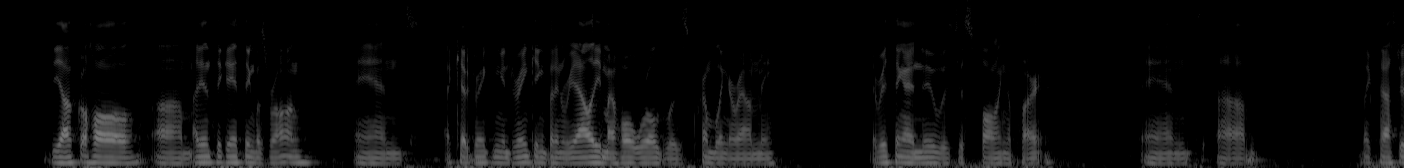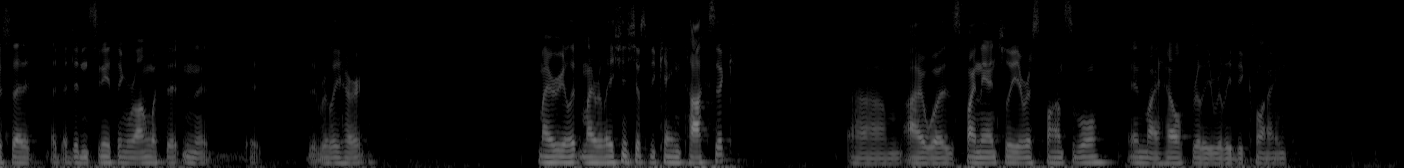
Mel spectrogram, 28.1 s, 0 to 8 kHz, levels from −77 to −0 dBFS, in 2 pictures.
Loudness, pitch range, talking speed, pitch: -49 LUFS, 95-105 Hz, 145 wpm, 100 Hz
